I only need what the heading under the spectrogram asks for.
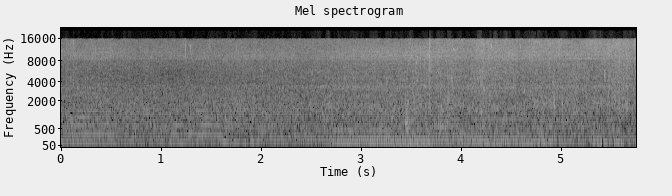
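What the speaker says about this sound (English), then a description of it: "the Defender is just wading through" A Land Rover Defender wades through deep water, giving a steady low engine drone beneath a broad rush and slosh of water that swells partway through, close and continuous with no talking.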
